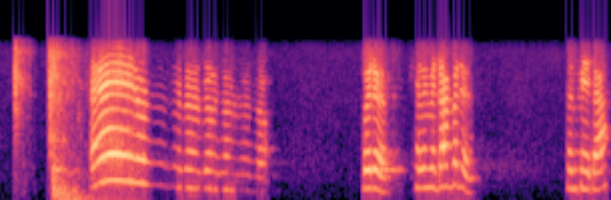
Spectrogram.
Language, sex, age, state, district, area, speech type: Bodo, female, 18-30, Assam, Kokrajhar, urban, conversation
